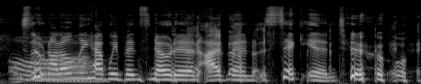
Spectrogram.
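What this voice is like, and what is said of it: Nasal, congested voice from a cold. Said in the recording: “I'm really suffering with my, you guys can probably tell ... my voice sounds really nasally. I didn't realize how bad I sounded ... this just sounds snotty and gross.”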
